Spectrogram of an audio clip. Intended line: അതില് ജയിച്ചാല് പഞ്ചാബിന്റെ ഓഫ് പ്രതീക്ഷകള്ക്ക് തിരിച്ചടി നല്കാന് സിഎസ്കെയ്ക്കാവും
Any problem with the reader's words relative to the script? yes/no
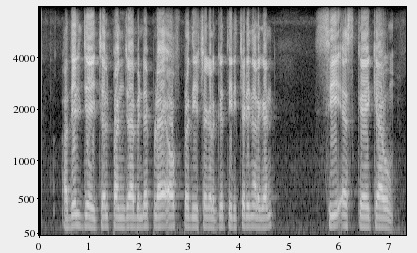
yes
